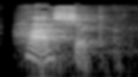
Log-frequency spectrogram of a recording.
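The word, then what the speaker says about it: Hašek: Hashik.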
